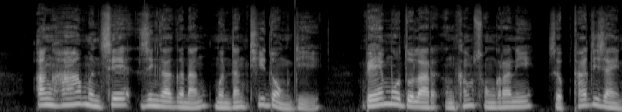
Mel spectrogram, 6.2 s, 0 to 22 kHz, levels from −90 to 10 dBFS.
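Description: At 1.44 s, just after "आंहा मोनसे", a bit error spike occurs. One stored or transmitted bit flipped, so the sample value jumped by a power of two and snapped straight back. It reaches about -29 dBFS and sounds like a single dry tick, broadband and unrelated to the speech. At 2.94 s a second bit error spike follows. It peaks higher, at about -23 dBFS, and the corruption spans a few consecutive samples.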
